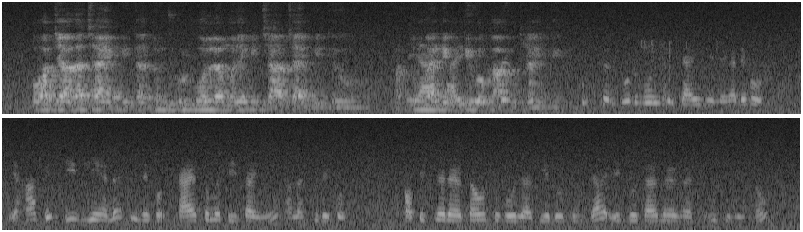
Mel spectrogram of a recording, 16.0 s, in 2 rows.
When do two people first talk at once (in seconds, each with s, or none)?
4.1 s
